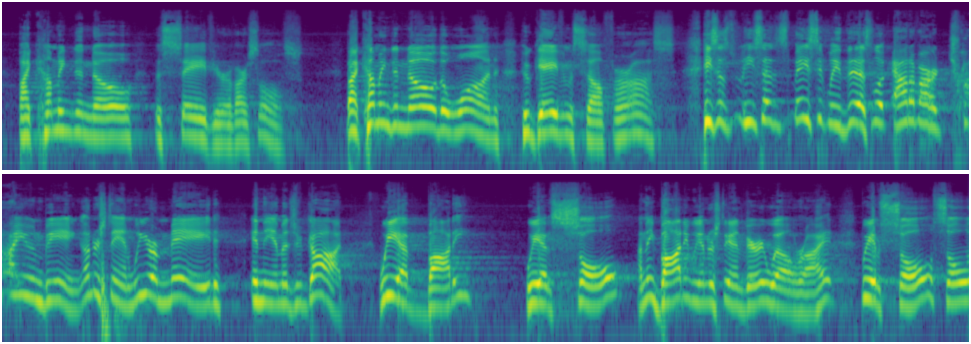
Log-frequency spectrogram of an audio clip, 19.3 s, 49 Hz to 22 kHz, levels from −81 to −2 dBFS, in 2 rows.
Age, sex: 50-69, male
